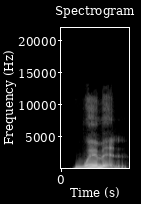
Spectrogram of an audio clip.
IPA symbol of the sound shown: ɪ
